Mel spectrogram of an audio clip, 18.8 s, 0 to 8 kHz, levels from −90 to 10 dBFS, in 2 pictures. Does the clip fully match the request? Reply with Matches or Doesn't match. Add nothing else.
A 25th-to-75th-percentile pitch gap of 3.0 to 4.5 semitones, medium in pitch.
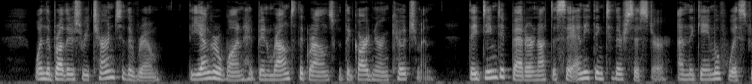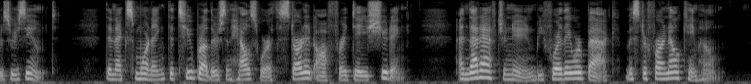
Matches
